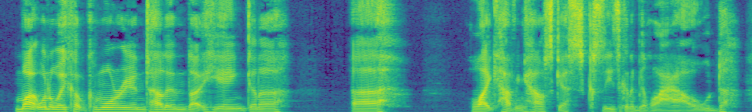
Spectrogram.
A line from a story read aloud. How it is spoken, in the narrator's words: Penny chuckled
